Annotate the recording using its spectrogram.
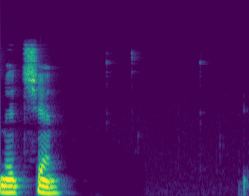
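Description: A man's voice says 'das Mädchen' at the start, then two faint computer mouse clicks a little after one second, close together.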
